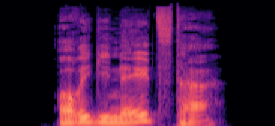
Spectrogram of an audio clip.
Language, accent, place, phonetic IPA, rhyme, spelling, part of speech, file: German, Germany, Berlin, [oʁiɡiˈnɛlstɐ], -ɛlstɐ, originellster, adjective, De-originellster.ogg
- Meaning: inflection of originell: 1. strong/mixed nominative masculine singular superlative degree 2. strong genitive/dative feminine singular superlative degree 3. strong genitive plural superlative degree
